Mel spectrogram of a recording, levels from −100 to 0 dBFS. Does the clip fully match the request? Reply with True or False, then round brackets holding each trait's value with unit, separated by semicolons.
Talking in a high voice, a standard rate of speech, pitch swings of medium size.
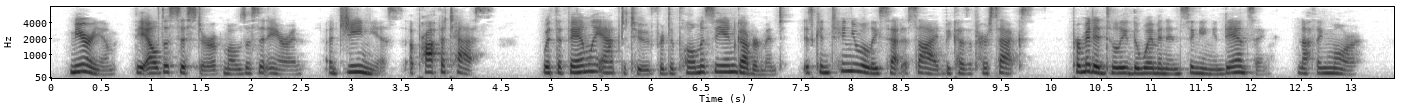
True (225 Hz; 175 wpm; 4.0 semitones)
